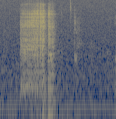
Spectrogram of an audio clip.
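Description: A chair creaking once for under a second as a seated person shifts position, followed by a faint click.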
